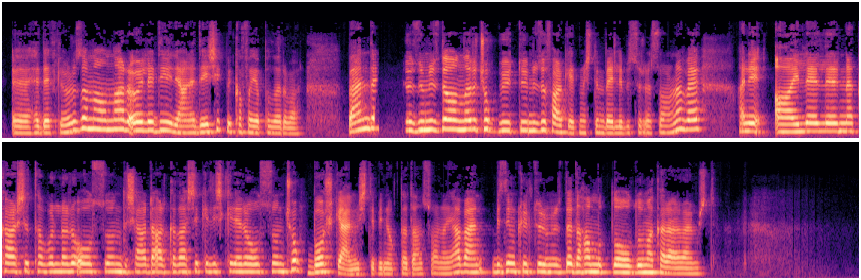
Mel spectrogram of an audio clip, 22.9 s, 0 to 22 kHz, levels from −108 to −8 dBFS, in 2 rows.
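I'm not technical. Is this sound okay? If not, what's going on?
No. A broken MP3 bit reservoir shows up at 7.00 s and 18.35 s: the speech jumps ahead with a brief garbled blip, likely because missing file chunks scrambled the following audio.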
